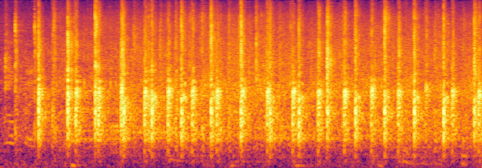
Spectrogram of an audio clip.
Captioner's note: audience applauds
